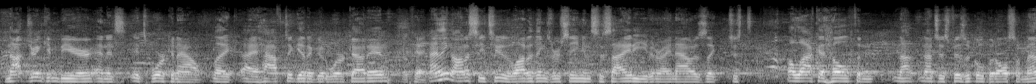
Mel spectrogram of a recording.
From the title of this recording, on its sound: Live from Modern Times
